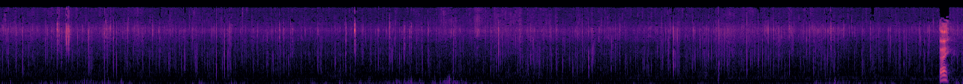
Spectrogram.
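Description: Steady crackling rustle of footsteps and movement through wet grass and bare brush, with scattered sharp clicks, the loudest about a second in and about six seconds in.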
